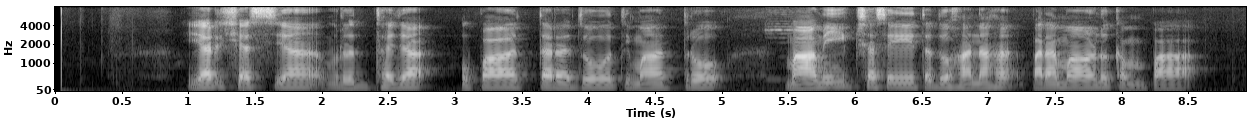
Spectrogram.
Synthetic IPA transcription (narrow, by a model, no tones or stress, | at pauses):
jɐɾʃɐsjɐʋɾud̪ʱːɐd͡ʒɐ | upaːt̪ːɐɾɐd͡ʒoːt̪imaːt̪ɾoː | maːmiːkʂɐseːt̪ɐd̪uɦɐnɐɦɐpɐɾɐmaːɳukɐmpa̰ː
